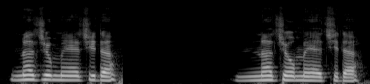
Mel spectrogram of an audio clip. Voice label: "nvcomicetv", Muscogee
